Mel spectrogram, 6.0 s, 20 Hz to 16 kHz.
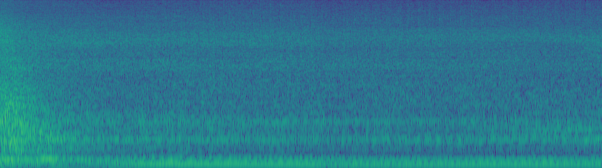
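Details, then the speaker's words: Rebuilt Porsche 911 flat-six, now 3.8L: steady idle with light quick tick from brand-new hydraulic lifters still bedding in; power steering fluid very low. "we've got some brand new lifters that are needing to be worked in that's for sure you can hear them ticking a little bit"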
